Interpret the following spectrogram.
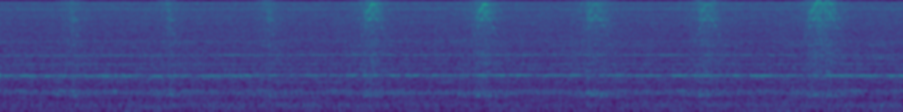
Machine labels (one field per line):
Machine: slide rail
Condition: normal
